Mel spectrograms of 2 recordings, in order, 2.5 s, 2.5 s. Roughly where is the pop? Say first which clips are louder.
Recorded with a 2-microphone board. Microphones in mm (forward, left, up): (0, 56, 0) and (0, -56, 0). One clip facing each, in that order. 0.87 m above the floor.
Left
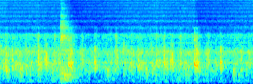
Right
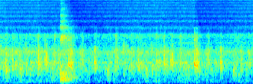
Right 3 dB; right.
